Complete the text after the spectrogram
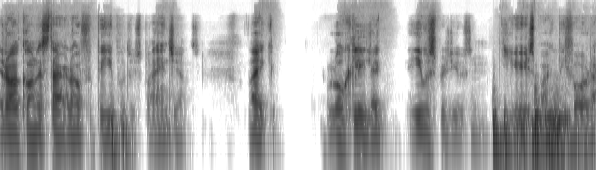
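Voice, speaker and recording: In a Dublin accent, a man with a very deep, low pitch speaks at a fairly quick pace with lively intonation and big swings in loudness. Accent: Dublin Irish. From Ireland, Dublin. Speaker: electronic music producer and DJ. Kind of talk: casual interview chat.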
